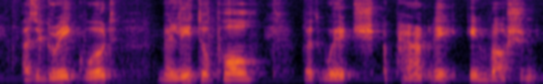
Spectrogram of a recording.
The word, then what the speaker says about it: Melitopol: which I have pronounced as a Greek word, Melitopol, but which apparently in Russian is pronounced Miletopol.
